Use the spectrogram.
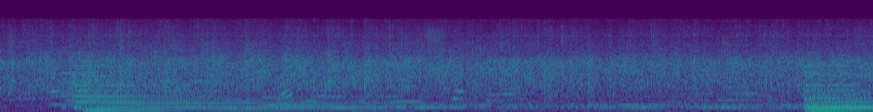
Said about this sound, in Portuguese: Você pode colocar de pé um minutinho e aplaudir o Senhor por alguns segundos.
